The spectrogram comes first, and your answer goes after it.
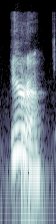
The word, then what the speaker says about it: Ira: respond to anything yeah it's like the IRA and the era because apparently to everybody in Asia uh and Africa and also parts of Europe uh you pronounce it era era well you can call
